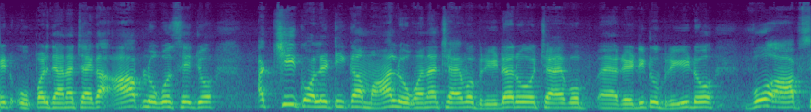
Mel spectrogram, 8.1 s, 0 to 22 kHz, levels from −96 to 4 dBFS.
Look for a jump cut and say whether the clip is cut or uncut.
uncut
